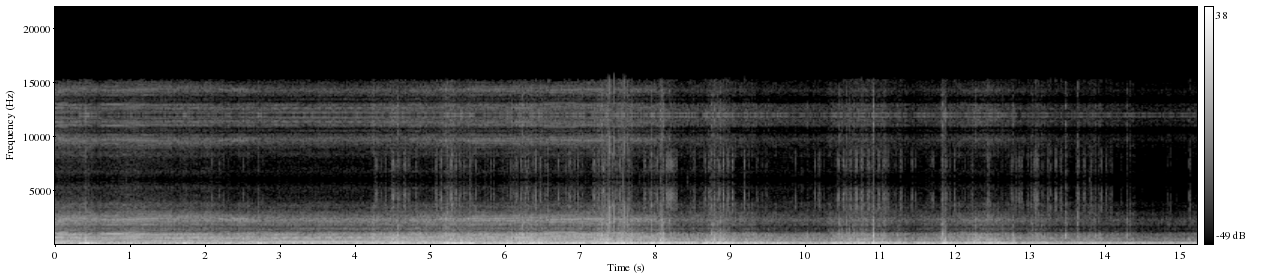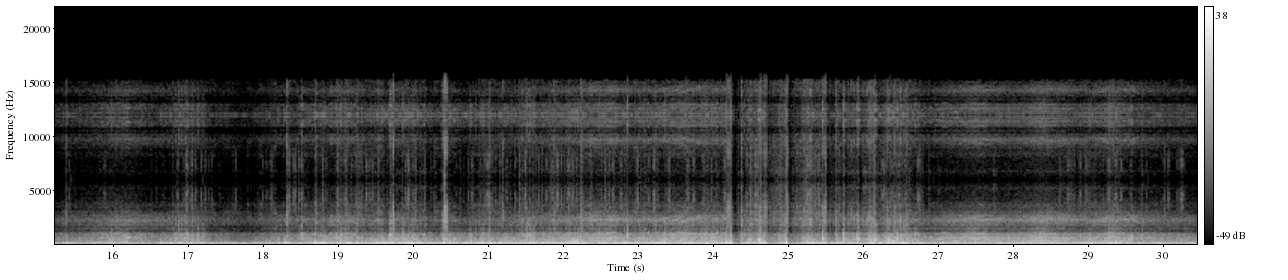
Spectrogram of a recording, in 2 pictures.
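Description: Rally car engine heard from inside the cabin at full effort, its revs climbing and dropping again and again through gear changes, over a steady rumble of road noise. A cluster of sharp knocks and bangs comes about three-quarters of the way through.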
